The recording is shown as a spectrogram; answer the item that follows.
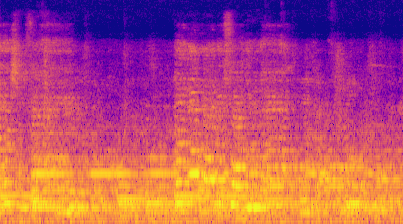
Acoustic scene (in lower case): cafe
